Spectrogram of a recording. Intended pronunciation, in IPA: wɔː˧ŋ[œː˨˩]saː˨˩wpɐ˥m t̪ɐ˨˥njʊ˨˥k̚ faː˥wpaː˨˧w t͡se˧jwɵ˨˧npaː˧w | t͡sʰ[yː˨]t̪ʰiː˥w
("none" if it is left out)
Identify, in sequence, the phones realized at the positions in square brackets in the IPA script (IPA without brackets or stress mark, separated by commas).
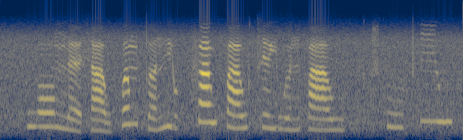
ɛː˨˩, uː˨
